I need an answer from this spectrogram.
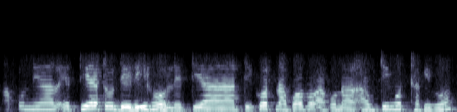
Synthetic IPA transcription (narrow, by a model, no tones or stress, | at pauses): apuniaɹetijatʊdeɹiɦoletijatikɔtnapʊabɔapʊnaɹʔa̰wtiŋɔtʰːakibɔ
